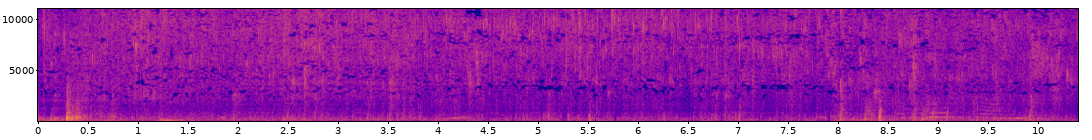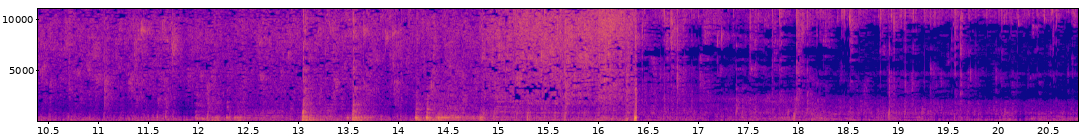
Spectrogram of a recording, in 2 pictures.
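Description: Thalipith batter of dal and gram flour sizzling in oil in a nonstick pan, a steady high hiss that gets quieter near the end. A few sharp clicks and knocks, one as the glass lid is lifted at the start.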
